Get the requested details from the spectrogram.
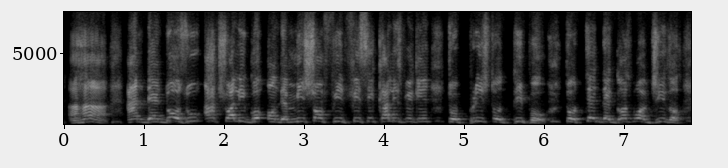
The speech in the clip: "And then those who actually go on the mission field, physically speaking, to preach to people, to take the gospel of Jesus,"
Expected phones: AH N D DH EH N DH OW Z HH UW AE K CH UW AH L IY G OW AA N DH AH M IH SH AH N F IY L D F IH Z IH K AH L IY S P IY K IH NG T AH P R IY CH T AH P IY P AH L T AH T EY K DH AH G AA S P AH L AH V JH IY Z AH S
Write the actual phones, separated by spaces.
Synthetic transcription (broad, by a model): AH N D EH N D OW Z HH UW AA K CH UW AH L IY G OW AA N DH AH M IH SH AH N F IY D F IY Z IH K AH L IY S P IY K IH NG T AH P R IY CH T AH P IY P AH L T AH T EY K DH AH G AA S P AH L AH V JH IY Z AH S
